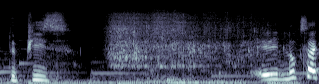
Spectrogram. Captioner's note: water whooshing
